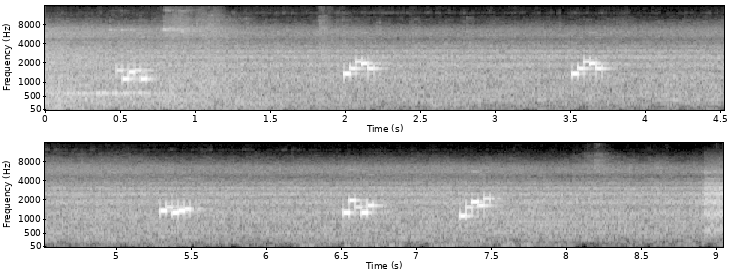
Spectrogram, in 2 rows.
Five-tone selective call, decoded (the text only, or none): 61561 47707 47707 46345 30637 16977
